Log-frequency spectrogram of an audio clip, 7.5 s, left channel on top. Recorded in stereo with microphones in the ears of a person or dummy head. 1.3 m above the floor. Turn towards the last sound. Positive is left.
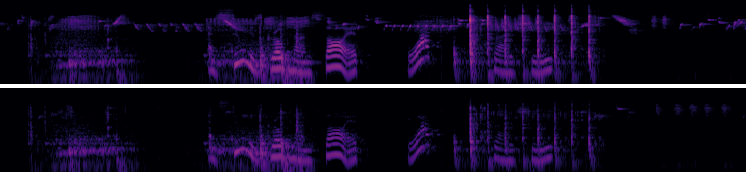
turn(degrees=80)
